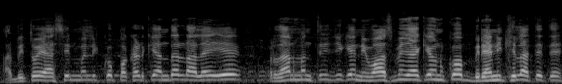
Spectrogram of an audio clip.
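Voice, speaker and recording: A man, a politician, giving halting but emphatic comments to reporters. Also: high-pitched, steady tone. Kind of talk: press comment.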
